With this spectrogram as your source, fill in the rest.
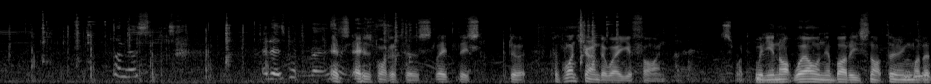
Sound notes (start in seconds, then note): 2.1 sighs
